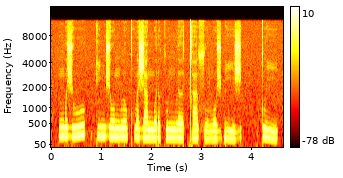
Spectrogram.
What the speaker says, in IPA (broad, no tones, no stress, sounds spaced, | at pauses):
ŋʷ ə ʒ u | k i ŋ ʒ o ŋ l o kʷʰ a ʒ a ŋʷ ə ɾ ə tʷ e ŋ l ə ǀ a sʷ ə β o ʒ ɓ i ʒ | tʷ i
